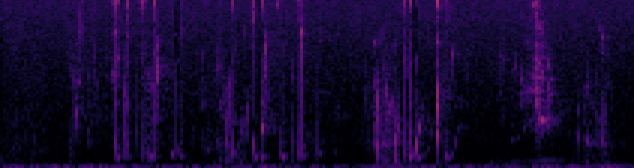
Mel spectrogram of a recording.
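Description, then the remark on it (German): Wet, squishy mouth sounds of someone sipping and swallowing a drink, with small slurps and gulps in an irregular rhythm, no talking. “Ich muss noch kurz einen Schluck trinken.”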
